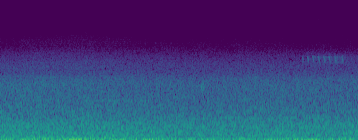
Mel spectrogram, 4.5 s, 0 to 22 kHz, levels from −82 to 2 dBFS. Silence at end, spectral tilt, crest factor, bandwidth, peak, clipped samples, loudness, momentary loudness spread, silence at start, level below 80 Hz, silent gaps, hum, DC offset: 0 s; -7.5 dB/octave; 12 dB; 7.4 kHz; -18 dBFS; under 0.1%; -34 LUFS; 2 LU; 0 s; -36 dBFS; none; none; under 0.1%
